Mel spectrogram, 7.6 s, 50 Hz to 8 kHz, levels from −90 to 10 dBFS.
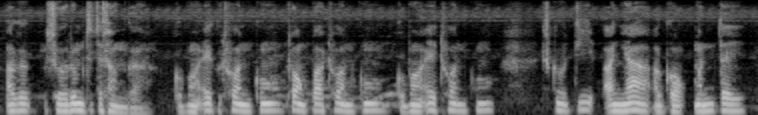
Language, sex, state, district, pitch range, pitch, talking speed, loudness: Wancho, female, Arunachal Pradesh, Longding, 115-130 Hz, 125 Hz, 150 wpm, -19 LUFS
